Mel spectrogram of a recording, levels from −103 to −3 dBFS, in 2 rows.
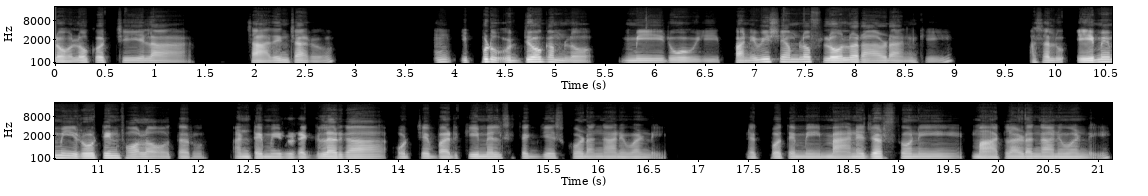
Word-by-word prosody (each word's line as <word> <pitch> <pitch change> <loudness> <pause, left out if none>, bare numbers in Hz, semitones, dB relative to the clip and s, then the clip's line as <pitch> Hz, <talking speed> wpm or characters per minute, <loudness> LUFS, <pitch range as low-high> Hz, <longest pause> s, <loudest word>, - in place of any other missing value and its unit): ఫ్లోలోకొచ్చి 120 +3 -1 0.2
ఇలా 115 -1 -1 0.9
సాధించారు. 110 0 0 1.1
హ్మ్. 150 +2 -3 0.2
ఇప్పుడు 150 +7 +5 0.2
ఉద్యోగంలో 125 -2 +4 0.6
మీరు 115 -2 -1 0.3
ఈ - - -9 0.2
పని 105 +4 +2
విషయంలో 155 -1 +3
ఫ్లోలో 125 +3 +6
రావడానికి, 105 -6 -4 1.0
అసలు 115 0 -1 0.3
ఏమేమి 150 +4 +6 0.2
రొటీన్ 140 +6 +4
ఫాలో 120 -3 -1
అవుతారు? 105 0 -7 0.4
అంటే 105 0 -1
మీరు 105 -1 -3
రెగ్యులర్‌గా 125 +6 +2 0.4
వచ్చే 105 +2 -5
వర్క్ 100 0 -2
ఈమెయిల్స్ 115 -1 -1
చెక్ 105 -1 -5
చేసుకోవడం 105 0 -5
గానివ్వండి, 100 -1 -6 0.9
లేకపోతే 100 +1 -4
మీ 100 0 -3 0.2
మేనేజర్స్ 105 +3 +1
తోని 110 -1 -2 0.5
మాట్లాడడం 105 +2 -1
గానివ్వండి 105 -2 -3
110 Hz, 90 wpm, -25 LUFS, 105-125 Hz, 1.1 s, ఫ్లోలో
